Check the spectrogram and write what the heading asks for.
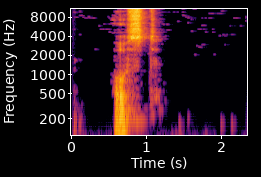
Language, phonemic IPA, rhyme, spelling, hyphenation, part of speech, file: Norwegian Bokmål, /ɔst/, -ɔst, åst, åst, noun, Nb-åst.ogg
- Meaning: love (a profound and caring affection towards someone)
